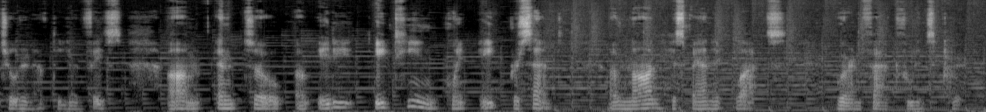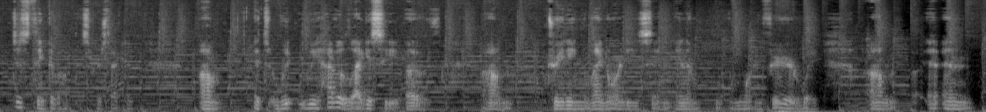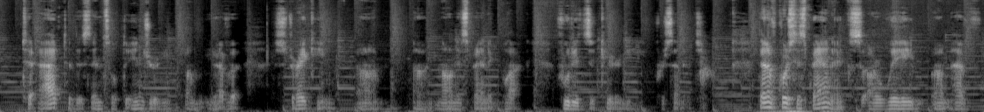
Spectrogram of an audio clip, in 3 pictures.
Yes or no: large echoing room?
no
